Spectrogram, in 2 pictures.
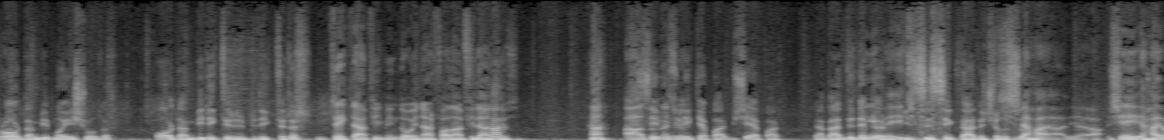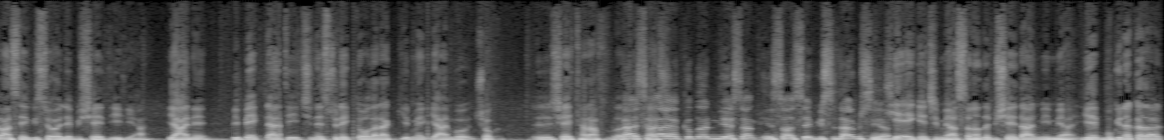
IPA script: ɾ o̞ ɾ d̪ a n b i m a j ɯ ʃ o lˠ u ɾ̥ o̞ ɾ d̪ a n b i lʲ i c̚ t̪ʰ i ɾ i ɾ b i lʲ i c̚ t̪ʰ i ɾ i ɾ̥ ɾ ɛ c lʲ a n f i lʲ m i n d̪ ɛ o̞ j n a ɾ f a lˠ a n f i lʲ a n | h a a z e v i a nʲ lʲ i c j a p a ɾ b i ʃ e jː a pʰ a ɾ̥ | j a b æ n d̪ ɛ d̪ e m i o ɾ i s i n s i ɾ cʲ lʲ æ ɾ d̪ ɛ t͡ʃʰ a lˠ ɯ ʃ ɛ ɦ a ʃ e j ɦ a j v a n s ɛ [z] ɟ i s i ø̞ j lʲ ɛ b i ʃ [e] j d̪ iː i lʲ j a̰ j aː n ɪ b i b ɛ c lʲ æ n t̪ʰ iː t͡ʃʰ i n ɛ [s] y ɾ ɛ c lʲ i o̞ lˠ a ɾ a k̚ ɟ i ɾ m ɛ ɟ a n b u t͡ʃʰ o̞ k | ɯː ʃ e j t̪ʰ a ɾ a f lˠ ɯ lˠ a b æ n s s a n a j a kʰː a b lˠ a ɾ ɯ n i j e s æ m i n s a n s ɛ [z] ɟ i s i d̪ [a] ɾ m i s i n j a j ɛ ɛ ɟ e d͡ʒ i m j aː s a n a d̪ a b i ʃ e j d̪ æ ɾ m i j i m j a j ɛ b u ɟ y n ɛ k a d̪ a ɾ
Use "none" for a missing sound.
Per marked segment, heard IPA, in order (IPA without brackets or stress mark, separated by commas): v, e, s, v, æ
